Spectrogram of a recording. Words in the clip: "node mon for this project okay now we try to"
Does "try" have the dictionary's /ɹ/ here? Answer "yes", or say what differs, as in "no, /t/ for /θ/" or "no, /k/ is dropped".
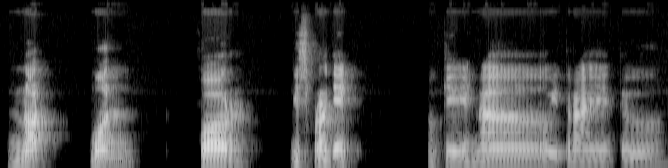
yes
